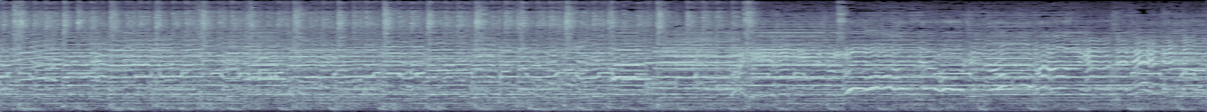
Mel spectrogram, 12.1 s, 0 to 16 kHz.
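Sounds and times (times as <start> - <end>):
jingling frame drum: 0.0 - 10.4
accordion: 0.0 - 12.0
bagpipe and reed pipe: 0.0 - 12.0
man singing: 7.2 - 12.0.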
